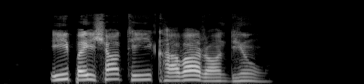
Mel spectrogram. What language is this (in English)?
Wadiyara Koli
